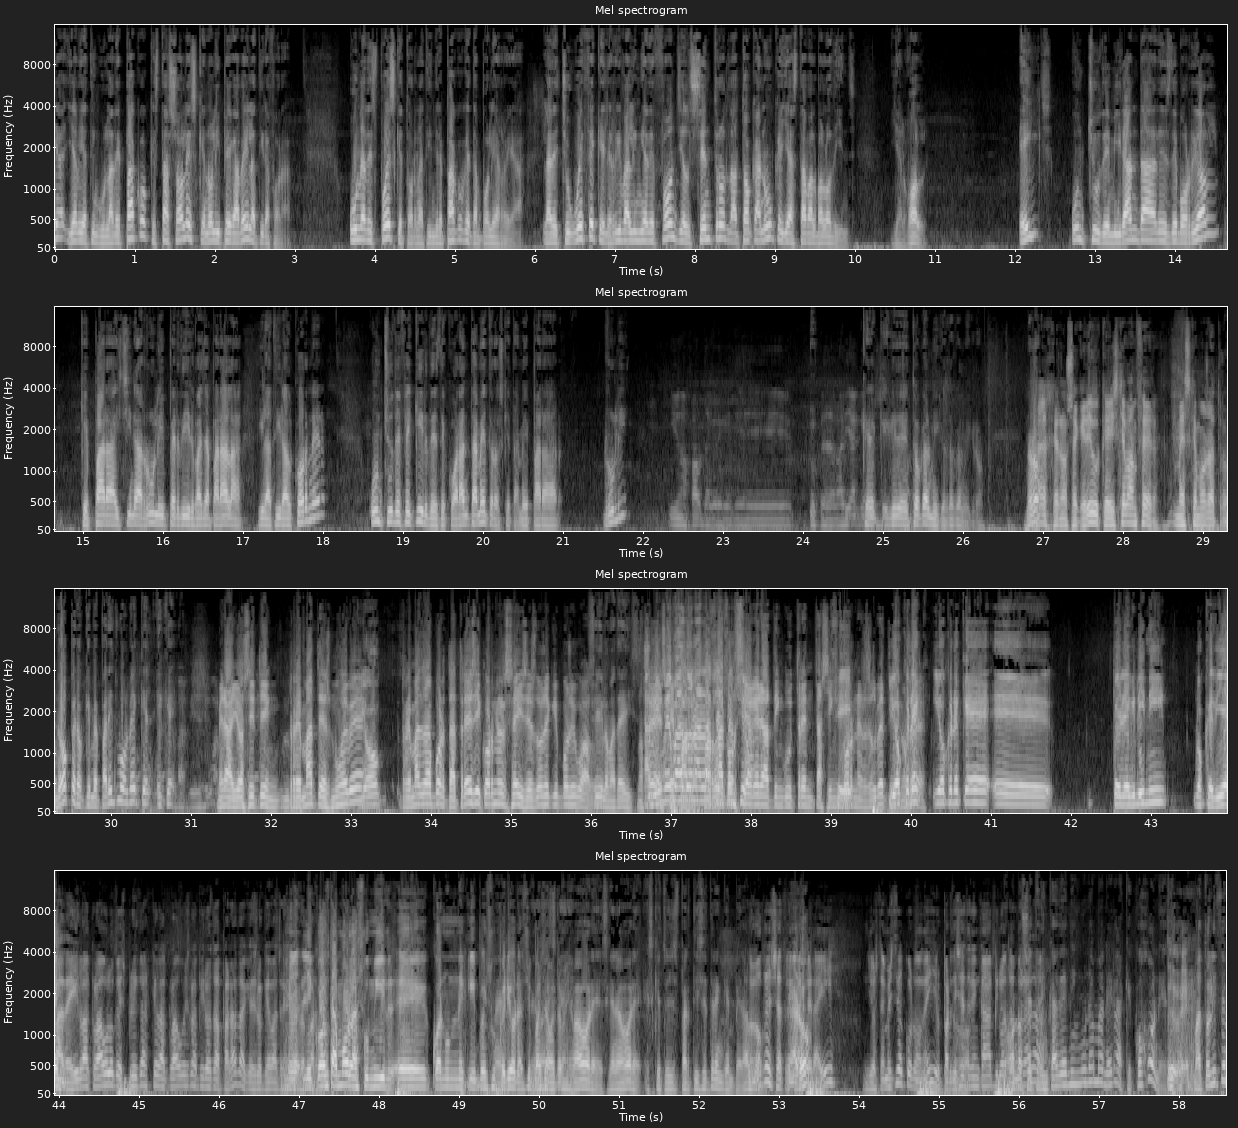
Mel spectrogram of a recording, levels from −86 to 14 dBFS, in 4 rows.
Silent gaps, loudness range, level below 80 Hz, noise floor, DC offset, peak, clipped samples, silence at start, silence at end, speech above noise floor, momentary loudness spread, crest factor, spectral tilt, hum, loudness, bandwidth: none; 9 LU; -32 dBFS; -47 dBFS; under 0.1%; 0 dBFS; 0.1%; 0 s; 0 s; 35 dB; 13 LU; 12 dB; -6 dB/octave; none; -12 LUFS; 15 kHz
